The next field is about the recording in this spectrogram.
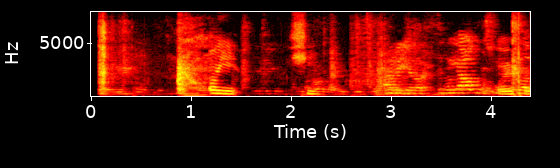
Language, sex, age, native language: Icelandic, male, 10, Icelandic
